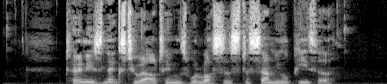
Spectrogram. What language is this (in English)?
English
